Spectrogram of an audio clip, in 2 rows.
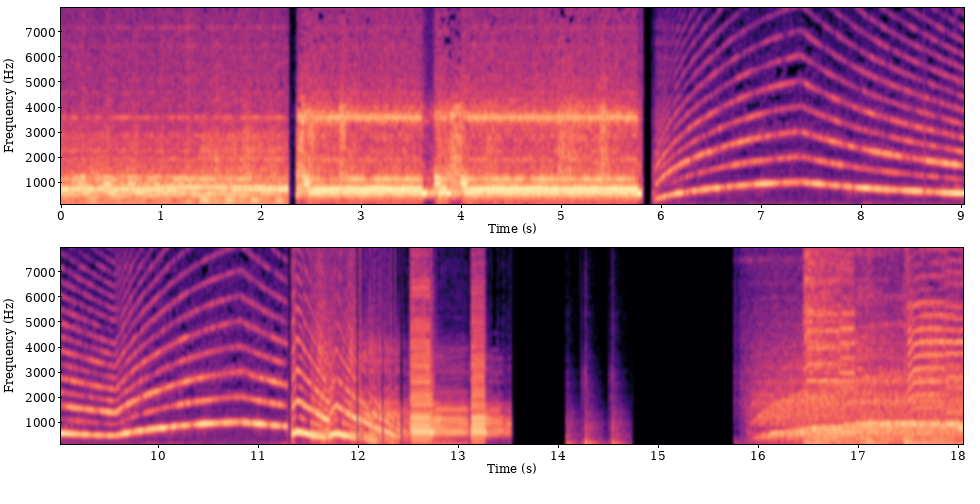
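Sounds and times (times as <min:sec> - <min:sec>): loud steady chord of tones: 0:00.0 - 0:02.3
distorted burst of stacked tones: 0:00.0 - 0:02.6
police siren wailing: 0:00.0 - 0:13.3, 0:15.8 - 0:18.0.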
